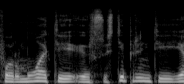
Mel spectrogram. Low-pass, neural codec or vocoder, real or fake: 14.4 kHz; vocoder, 44.1 kHz, 128 mel bands, Pupu-Vocoder; fake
